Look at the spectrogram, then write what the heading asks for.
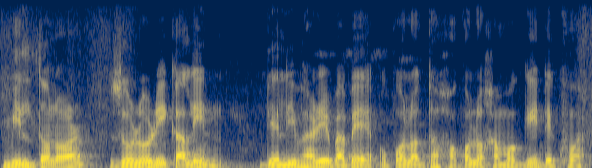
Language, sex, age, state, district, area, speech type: Assamese, male, 18-30, Assam, Biswanath, rural, read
